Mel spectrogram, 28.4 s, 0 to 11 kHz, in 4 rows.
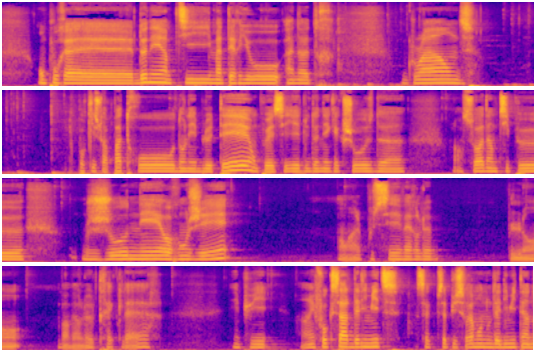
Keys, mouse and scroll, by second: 1.7 right click, 2.9 click, 3.5 click, 4.2 click, 9.4 click, 11.7 click.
